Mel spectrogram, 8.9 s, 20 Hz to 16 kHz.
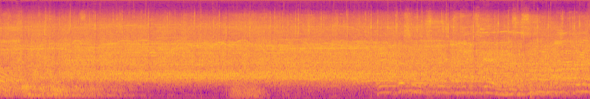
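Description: A basketball arena crowd of more than 17,000 at the 1996 NBA Finals Game 5, Chicago Bulls versus Seattle SuperSonics, keeps up a steady, loud roar and cheer throughout, with a voice speaking over it.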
